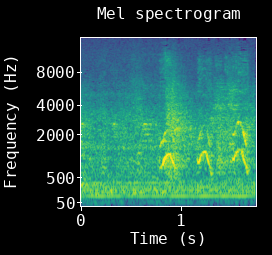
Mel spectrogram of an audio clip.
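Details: Two-week-old Noble Asian Bear puppies, a hybrid of Asian Bear Dog and Caucasian Ovcharka with Tibetan Mastiff and American Akita ancestry; three short high whining yelps, each rising then falling, over a steady low hum and faint music.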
